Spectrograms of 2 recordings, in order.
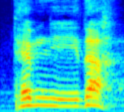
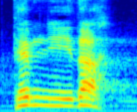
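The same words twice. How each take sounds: Both takes have the same delivery.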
